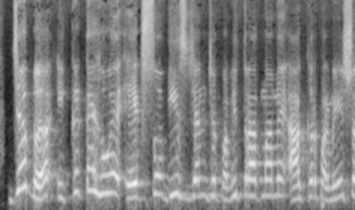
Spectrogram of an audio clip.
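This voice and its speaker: This man speaks with a Malayalam accent. His pitch is extremely high. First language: Malayalam (speaking Hindi). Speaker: preacher. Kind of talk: sermon. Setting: church congregation.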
